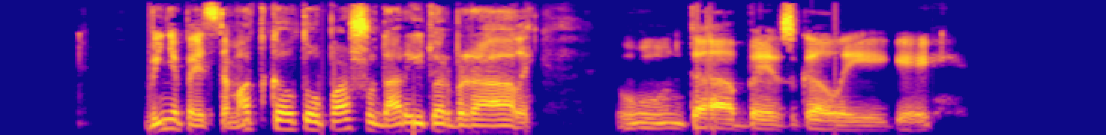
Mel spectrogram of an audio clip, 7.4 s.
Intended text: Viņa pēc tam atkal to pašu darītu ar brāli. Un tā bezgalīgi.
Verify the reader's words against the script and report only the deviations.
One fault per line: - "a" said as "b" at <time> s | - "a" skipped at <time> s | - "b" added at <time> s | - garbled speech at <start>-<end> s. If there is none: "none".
none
